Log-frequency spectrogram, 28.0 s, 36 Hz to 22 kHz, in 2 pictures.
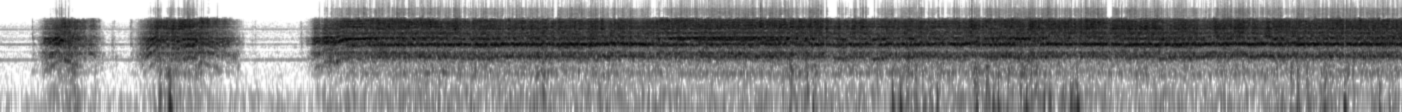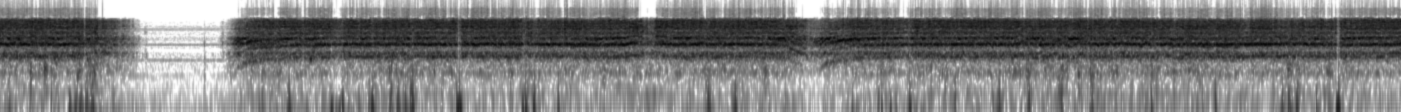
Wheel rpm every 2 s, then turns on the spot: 30, 80, 220, 220, 220, 220, 230, 130, 160, 230, 200, 190, 230, 220.
none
